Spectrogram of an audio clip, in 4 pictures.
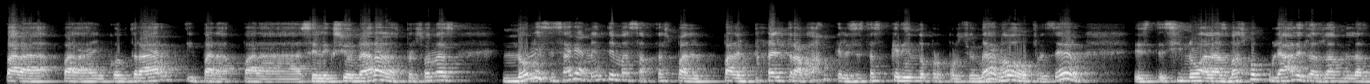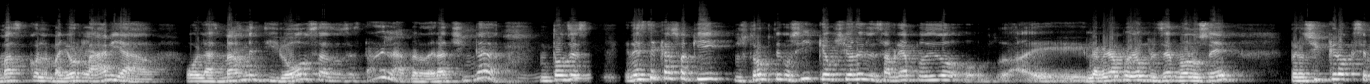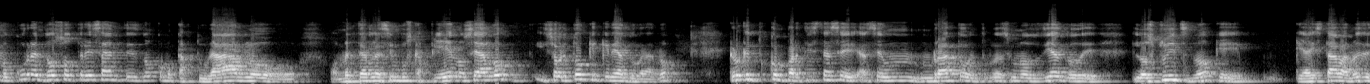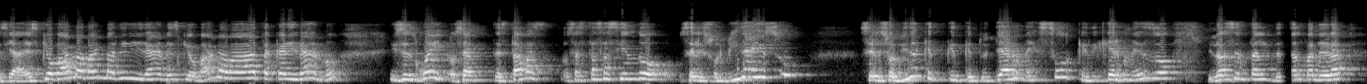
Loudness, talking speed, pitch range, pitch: -11 LUFS, 195 wpm, 155-225 Hz, 180 Hz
